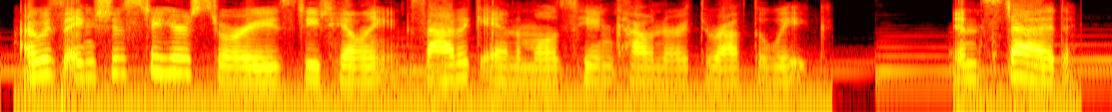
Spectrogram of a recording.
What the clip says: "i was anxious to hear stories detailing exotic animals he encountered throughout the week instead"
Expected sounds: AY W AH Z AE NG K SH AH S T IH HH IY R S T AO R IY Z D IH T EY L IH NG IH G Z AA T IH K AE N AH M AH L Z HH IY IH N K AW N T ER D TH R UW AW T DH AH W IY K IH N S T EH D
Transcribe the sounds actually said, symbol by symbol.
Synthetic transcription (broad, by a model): AY W AH Z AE NG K SH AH S T IH HH IY R S T AO R IY Z D IH T EY L IH NG IH G Z AA T IH K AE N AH M L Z HH IY IH N K AW N T ER D TH R UW AW T DH AH W IY K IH N S T EH D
